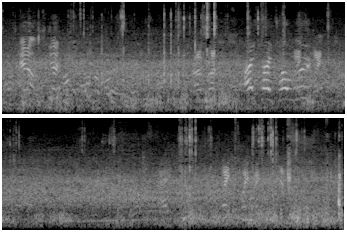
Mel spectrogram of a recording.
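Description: Distant shouted calls from footballers on the field, in short bursts near the start, around four seconds in and again near the end, over a steady outdoor background hiss with a few sharp clicks.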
